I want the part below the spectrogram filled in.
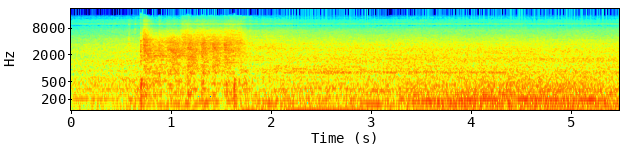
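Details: Ford F150 with code P1537 starting after a tune-up, with intake manifold runner control voltages being watched; a small vacuum hose had caused the fault: starter whirs briefly, then a steady low idle hum with no stumble or hiss; starts and runs clean.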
